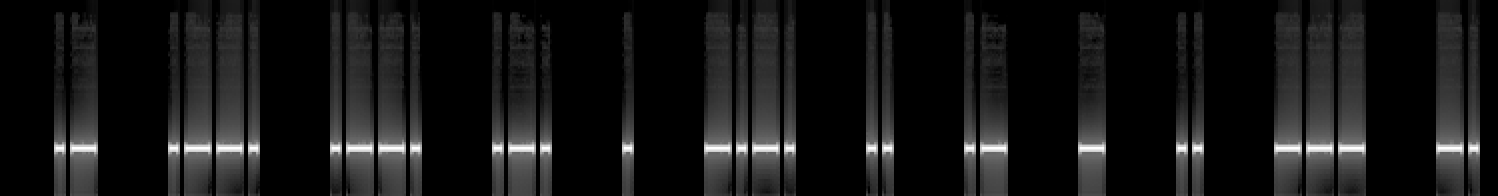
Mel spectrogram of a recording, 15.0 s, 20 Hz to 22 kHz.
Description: Morse code, heard as a keyed tone, about 15 wpm, spaced as for 8 wpm, 1000 Hz. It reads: APPRECIATION
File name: 8wpm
